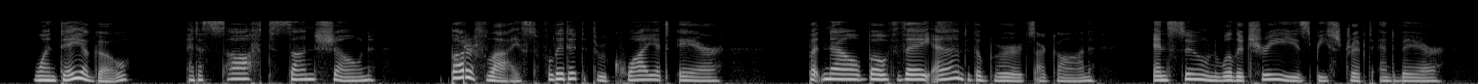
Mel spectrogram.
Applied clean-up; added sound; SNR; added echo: none; none; none; none.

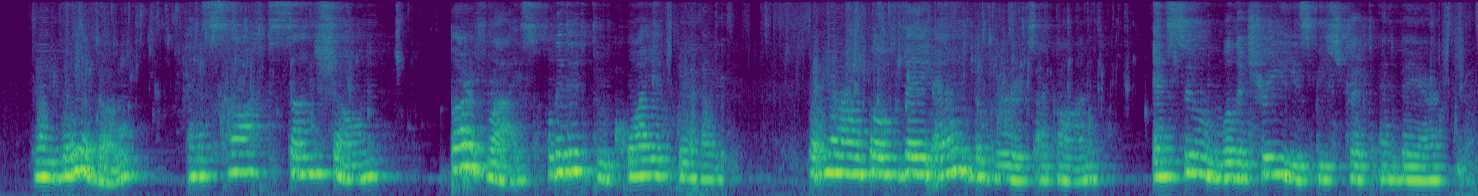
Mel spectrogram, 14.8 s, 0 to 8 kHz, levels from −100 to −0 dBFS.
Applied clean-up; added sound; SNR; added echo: neural separator model SepFormer DNS4.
